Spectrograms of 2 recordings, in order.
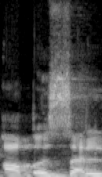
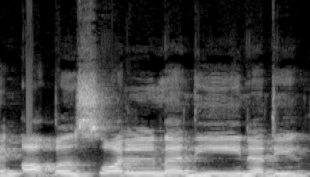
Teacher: صاد کو پر پڑھیں گے، سین جیسی آواز نہیں نکالیں گے، اقصل نہیں کریں گے بلکہ اس طرح پڑھیں گے اقصى المدینۃ، صاد کو پر آواز میں یعنی موٹی آواز میں پڑھیں گے۔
